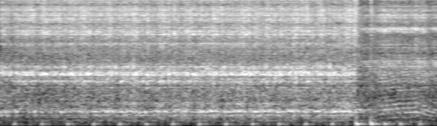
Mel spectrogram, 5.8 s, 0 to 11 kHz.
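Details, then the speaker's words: 1958 Wisconsin AENLD engine salvaged from a street sweeper, electric-start attempt: sluggish, uneven cranking thumps about 160 a minute that never catch; owner suspects a weak battery needing a charge, or the starter getting weak. "ah batter is not having it this it doesn't show signs of wanting to have it whatever it may be or the starter could be getting weak"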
